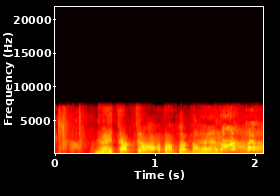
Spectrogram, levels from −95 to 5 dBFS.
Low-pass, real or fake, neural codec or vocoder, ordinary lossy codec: 7.2 kHz; real; none; AAC, 32 kbps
